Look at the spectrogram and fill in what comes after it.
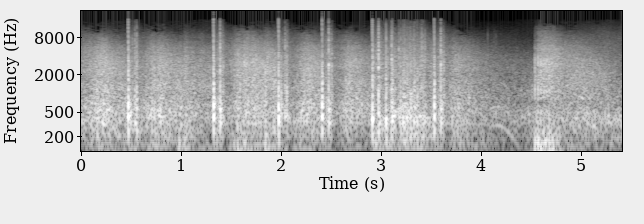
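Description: Fireworks display: a quick series of sharp bangs from bursting aerial shells, about two a second, over a steady crackle. A louder rushing burst comes about four and a half seconds in.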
